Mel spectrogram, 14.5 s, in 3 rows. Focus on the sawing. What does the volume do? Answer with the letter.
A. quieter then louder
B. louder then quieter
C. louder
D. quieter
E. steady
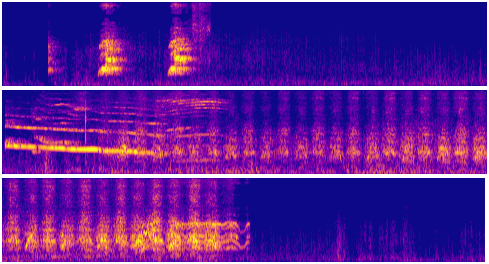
C.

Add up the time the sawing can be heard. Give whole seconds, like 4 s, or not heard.
6 s.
